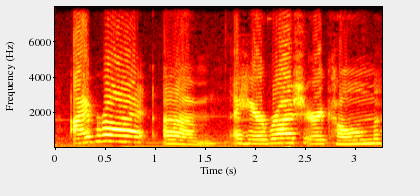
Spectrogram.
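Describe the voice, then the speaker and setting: A woman with a fairly high pitch, music in the background. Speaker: vlogger. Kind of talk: casual advice vlog. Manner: fast; chatty with many fillers.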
